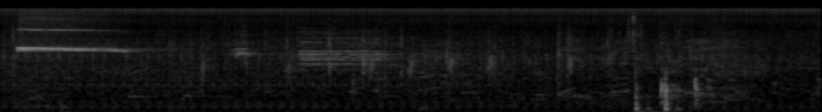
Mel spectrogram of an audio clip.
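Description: A single short high whistle blast lasting about a second, then a faint cluster of high tones and a few dull knocks near the end.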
